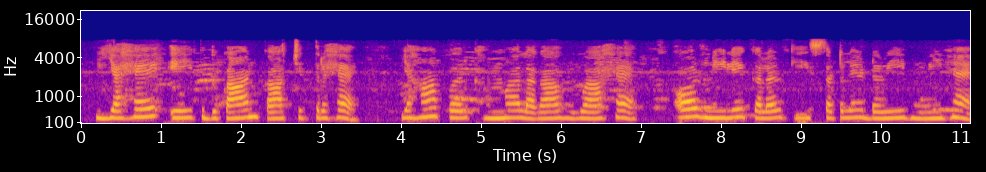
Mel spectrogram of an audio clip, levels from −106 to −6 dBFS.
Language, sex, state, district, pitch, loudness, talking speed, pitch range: Hindi, female, Uttar Pradesh, Jalaun, 245 Hz, -24 LUFS, 110 wpm, 230-255 Hz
